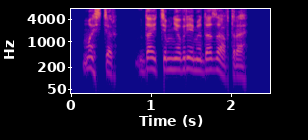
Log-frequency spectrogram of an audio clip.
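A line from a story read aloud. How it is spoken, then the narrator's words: Pleading. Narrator (Russian): взмолился парень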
